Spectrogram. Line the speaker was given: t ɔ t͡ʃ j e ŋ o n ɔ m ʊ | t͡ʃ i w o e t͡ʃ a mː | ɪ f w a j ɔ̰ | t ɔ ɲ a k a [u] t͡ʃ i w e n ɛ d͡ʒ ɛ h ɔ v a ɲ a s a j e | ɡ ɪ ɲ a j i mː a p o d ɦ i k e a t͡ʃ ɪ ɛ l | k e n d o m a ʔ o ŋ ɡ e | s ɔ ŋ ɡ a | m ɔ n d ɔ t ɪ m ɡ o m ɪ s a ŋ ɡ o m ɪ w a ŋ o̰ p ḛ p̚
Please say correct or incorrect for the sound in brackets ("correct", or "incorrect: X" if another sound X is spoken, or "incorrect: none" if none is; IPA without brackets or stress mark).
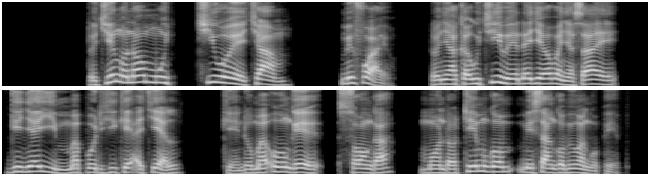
correct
